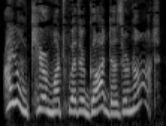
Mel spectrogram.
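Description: A woman voicing a remorseful, excitable, impish little boy in a storybook, blurting out childish, emphatic speech. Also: mid-range voice, moderate pace, no room sound, pitched above the performer's own voice. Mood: relieved, eager. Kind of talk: audiobook character voice.

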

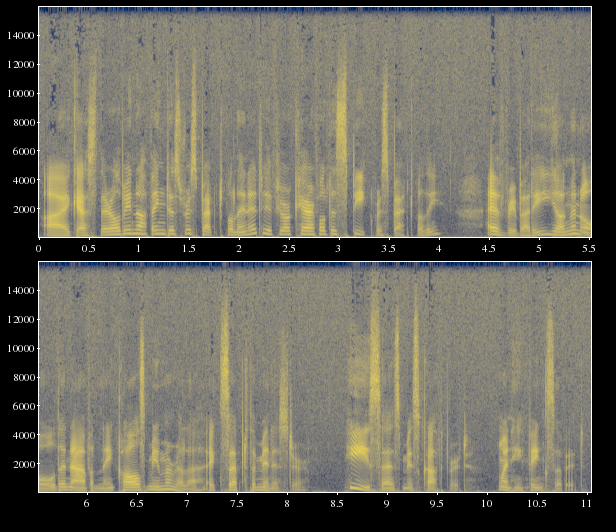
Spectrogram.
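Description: A woman's voice: fairly low pitch, animated, fairly bright tone, no room sound, low-quality recording. Stern, no-nonsense older guardian played by a woman. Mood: grim, firm. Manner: curt, brisk, disapproving. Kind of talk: audiobook character voice.

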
